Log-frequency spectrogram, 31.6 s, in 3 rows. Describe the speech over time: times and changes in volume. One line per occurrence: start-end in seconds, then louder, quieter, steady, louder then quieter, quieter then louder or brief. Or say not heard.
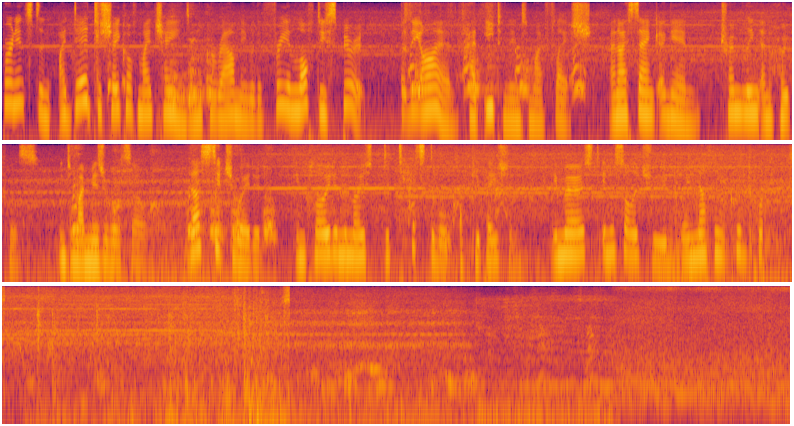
0.0-20.7 steady.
